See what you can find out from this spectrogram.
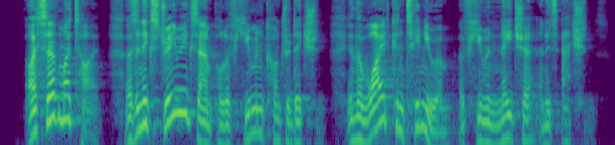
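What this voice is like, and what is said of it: English accent. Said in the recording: “I'm going to do it in an English accent, my own accent.”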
